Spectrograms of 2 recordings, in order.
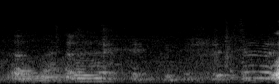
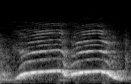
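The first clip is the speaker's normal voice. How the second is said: excited whoop; 3 dB louder than usual. Real, not acted. Greeting David in the crowd.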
